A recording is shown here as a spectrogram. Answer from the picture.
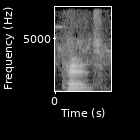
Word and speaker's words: Cairns: upstream then to cannes cans is primarily the reef part of any reef and rainforest combination with coranda and the danetry naturally being the rainforest part remember written like this but pronounced cans here you can snorkel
